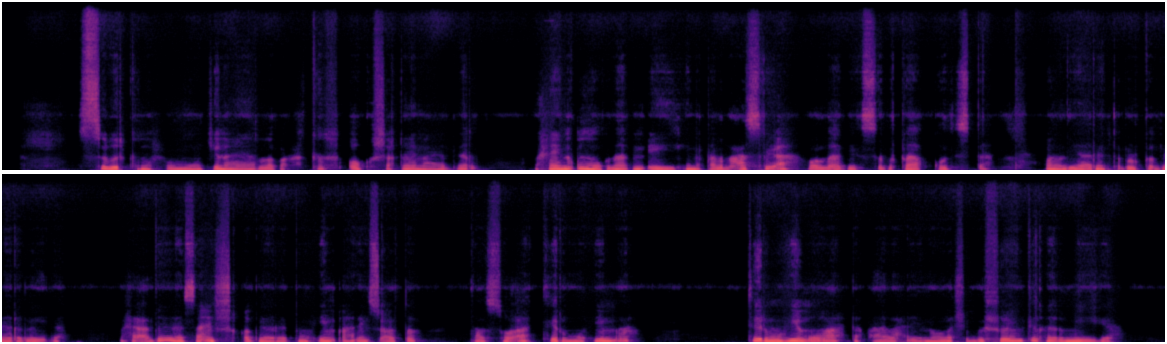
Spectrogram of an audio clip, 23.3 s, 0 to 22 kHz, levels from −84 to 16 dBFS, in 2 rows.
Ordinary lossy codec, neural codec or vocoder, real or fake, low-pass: none; codec, 44.1 kHz, 2.6 kbps, DAC; fake; none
